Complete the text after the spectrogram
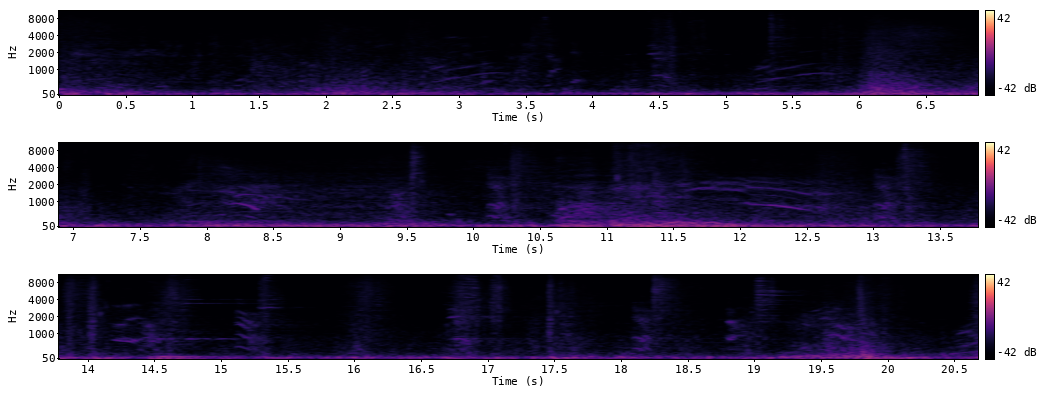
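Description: A dragon roars and growls loudly.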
